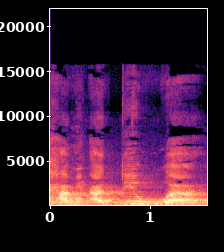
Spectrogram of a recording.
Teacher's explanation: Nun tanwin tu masuk dalam waw. Ha, jadi kena tunggulah dua harakat. Jangan ma'al hamiatin wa tasir gitu. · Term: Idgham ma'al gunnah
